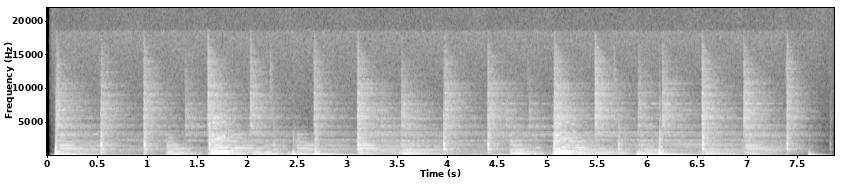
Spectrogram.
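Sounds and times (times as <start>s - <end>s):
high-pass filtered kick drum: 0.0s - 0.5s, 2.5s - 3.1s, 5.9s - 6.6s.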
